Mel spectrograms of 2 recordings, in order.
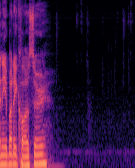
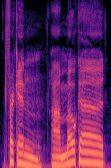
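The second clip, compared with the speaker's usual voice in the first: ordinary talk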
